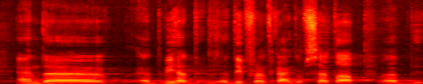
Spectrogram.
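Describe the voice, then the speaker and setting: Over noticeable background noise, a man with a Hungarian accent speaks at a medium pitch in a monotone, flat intonation. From Hungary. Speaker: conference panelist, regional food project partner. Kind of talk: panel discussion. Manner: halting, many fillers.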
